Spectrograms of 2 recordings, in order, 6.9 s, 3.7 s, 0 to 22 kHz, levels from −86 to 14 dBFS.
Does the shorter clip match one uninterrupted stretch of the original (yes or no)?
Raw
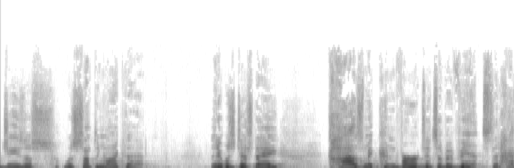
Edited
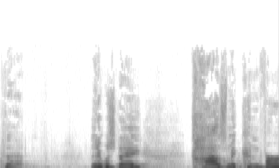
no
